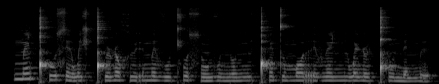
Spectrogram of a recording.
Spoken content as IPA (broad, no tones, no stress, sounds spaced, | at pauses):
m ẽ ǃʰ u s ɪ w e ʃ ǃʰ ʉ ɳ o x ʉ r m e v u cʰ u s ũ v u ɲ o u̯ ɲ ʉ ǃʰ ẽ t̪ u m o r ɪ v ẽ ɲ ʉ w e ɳ ʉ ǃʰ ũ n̪ e n m ɪ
